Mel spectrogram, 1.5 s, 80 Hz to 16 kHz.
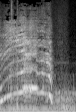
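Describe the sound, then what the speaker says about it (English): A heavily processed human scream used as monster sound design for Dead Space 3, a single warped, harmonic wail with bending pitch over a low droning rumble, cutting off abruptly near the end. "I started with a pretty heavily manipulated sample of one of my coworkers screaming down in our recording room"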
